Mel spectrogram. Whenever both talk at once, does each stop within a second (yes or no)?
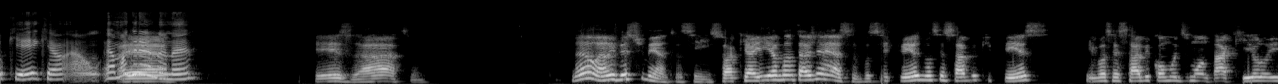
yes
